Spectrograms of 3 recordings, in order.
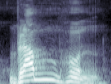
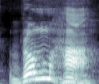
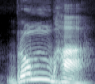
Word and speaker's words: ব্রহ্মা: কথাবার্তায় করে থাকি ব্রহ্মা দুটি ম এসে যায় আমাদের উচ্চারণে হ টি আমাদের উচ্চারণে থাকেই না এবার অনেকে শুদ্ধ করে বলার চেষ্টা করি ব্রহ্মা একটি হ এসে যায় আবার অনেকে বলে থাকি ব্রহ্মা কিন্তু প্রমিত বা মান্যচলির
